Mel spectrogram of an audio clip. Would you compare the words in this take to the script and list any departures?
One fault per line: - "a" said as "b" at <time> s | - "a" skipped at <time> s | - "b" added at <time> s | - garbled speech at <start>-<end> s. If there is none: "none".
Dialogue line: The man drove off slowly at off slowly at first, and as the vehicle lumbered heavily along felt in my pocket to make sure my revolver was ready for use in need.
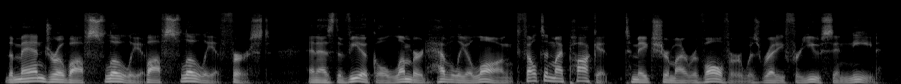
none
